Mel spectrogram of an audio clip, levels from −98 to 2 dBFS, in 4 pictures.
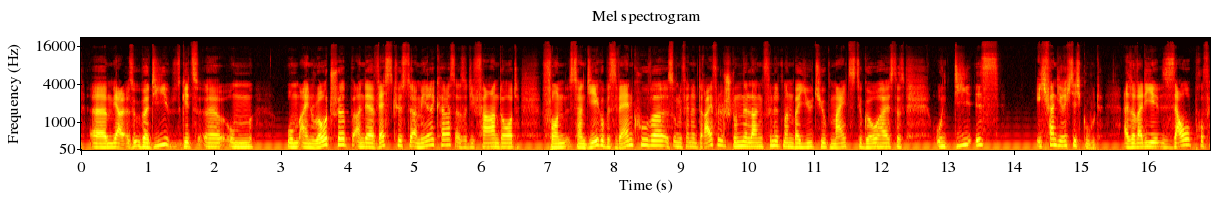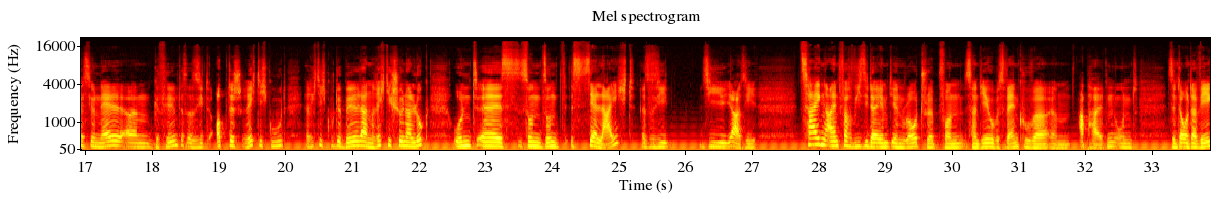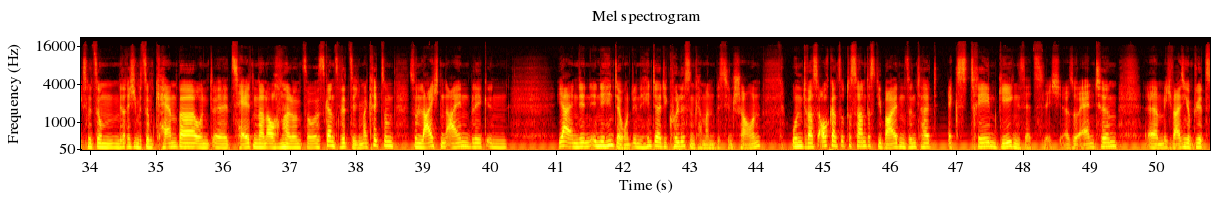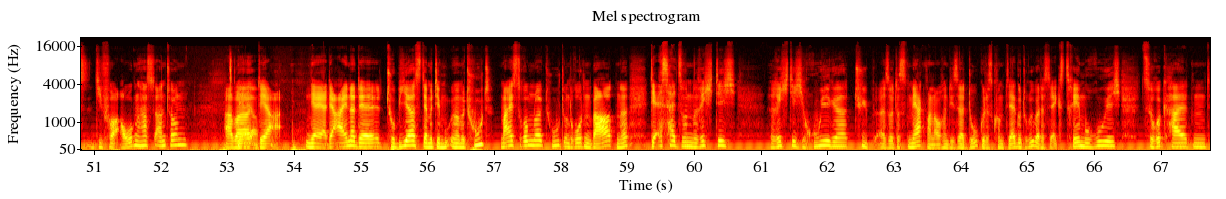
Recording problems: electrical hum; faint; throughout; 60 Hz, 25 dB below the speech

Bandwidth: 19 kHz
